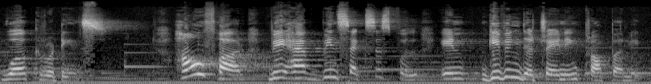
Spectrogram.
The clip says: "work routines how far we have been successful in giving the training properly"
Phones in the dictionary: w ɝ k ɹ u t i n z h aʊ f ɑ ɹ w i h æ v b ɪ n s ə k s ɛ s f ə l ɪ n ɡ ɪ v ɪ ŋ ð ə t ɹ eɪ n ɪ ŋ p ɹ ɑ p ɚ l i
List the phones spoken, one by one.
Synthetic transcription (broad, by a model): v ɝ k ɹ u t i n s h aʊ f ɑ ɹ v i h æ v b ɪ n s ə k s ɛ s f ə l ɪ n ɡ ɪ v ɪ ŋ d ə t ɹ eɪ n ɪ ŋ p ɹ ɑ p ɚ l i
